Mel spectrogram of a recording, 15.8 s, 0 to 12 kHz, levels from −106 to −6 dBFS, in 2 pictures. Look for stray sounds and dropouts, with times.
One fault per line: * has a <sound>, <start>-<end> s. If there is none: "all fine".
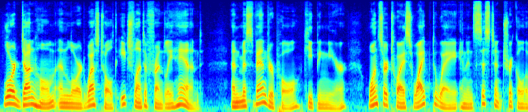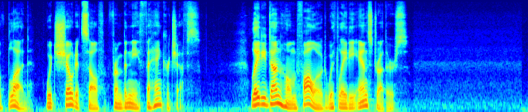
all fine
